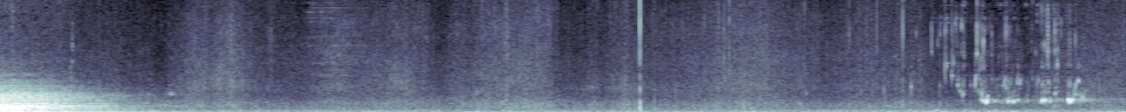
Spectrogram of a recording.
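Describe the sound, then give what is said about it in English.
A short pour of water splashes into wine in a chalice during Mass at the start, then a quiet, hushed pause follows with a single faint clink and a few light dribbling trickles near the end. “By the mystery of this water and wine, may we come to share in the divine life of Christ, who humbled himself to share in our humanity.”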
